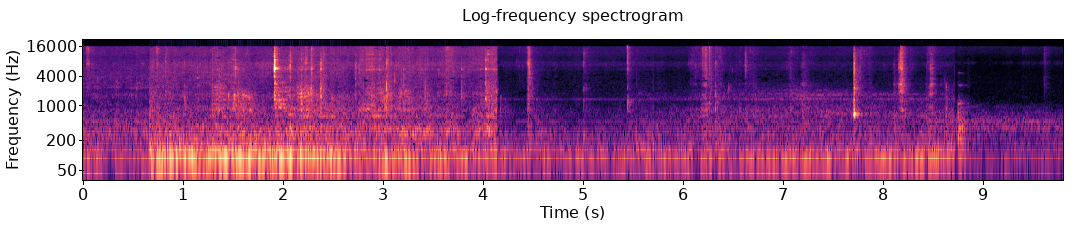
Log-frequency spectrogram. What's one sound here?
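Broth bubbles and simmers in a pot.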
